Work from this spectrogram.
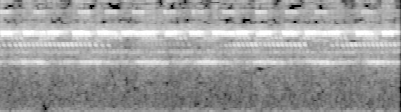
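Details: Continuous cricket trilling meant to keep rats away from houses, garages and rice fields: fast, bell-like pulses at several high pitches blend into a constant shimmering chorus with soft swells in volume.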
